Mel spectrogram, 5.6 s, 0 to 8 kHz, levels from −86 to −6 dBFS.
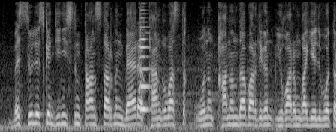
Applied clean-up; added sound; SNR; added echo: none; Bowed string instrument; 2 dB; none.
